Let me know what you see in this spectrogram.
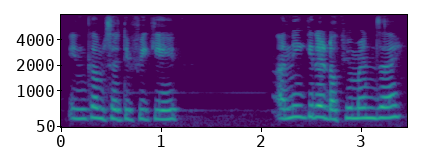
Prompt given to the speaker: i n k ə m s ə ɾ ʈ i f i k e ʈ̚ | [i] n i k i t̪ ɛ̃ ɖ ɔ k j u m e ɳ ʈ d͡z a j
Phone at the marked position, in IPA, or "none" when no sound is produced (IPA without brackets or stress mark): a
